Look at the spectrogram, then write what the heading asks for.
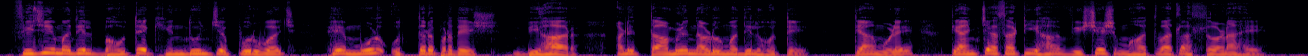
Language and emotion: Marathi, neutral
